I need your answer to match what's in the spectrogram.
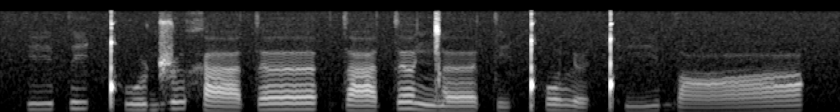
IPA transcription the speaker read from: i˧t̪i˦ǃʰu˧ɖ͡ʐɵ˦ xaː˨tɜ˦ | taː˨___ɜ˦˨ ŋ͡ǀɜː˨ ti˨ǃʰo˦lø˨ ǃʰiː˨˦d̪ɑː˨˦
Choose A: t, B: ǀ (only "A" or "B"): A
